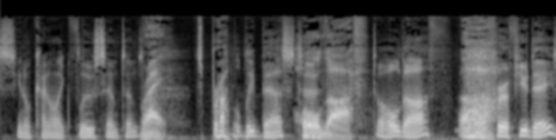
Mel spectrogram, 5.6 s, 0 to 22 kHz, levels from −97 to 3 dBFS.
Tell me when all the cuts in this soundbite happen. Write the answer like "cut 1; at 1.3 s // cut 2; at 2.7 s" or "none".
none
